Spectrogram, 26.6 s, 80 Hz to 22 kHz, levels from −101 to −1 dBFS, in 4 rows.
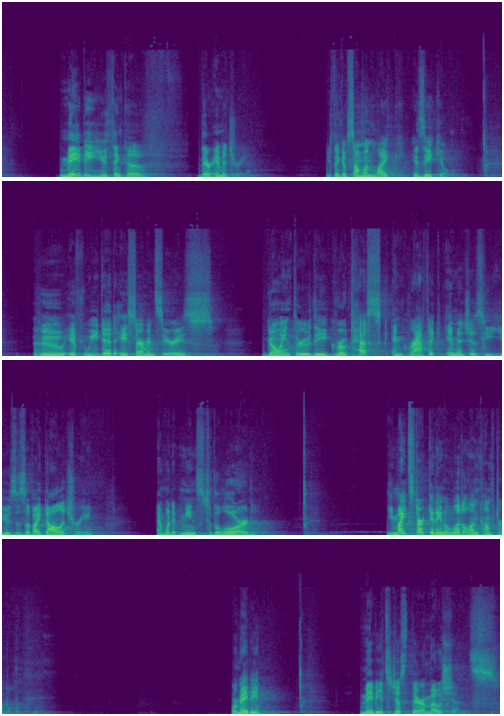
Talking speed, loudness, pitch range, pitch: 115 wpm, -30 LUFS, 155-195 Hz, 175 Hz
